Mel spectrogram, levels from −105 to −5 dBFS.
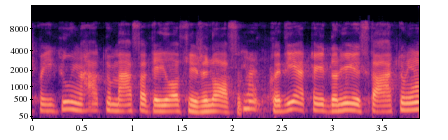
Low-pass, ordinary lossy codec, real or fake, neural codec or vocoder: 9.9 kHz; Opus, 32 kbps; fake; autoencoder, 22.05 kHz, a latent of 192 numbers a frame, VITS, trained on one speaker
